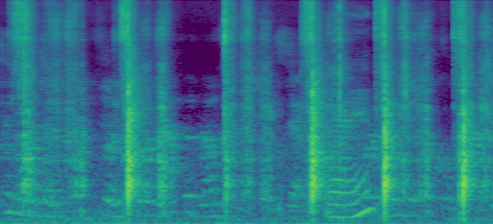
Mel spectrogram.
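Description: Kitchen knife chopping vegetables on a cutting board, dicing onion and peppers: a string of sharp knocks of the blade on the board, roughly one a second, with lighter cuts between.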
